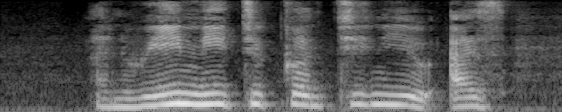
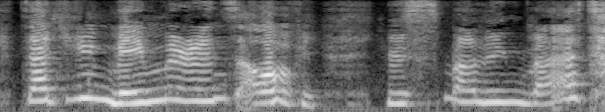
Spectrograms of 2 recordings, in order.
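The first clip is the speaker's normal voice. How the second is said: normal talking voice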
